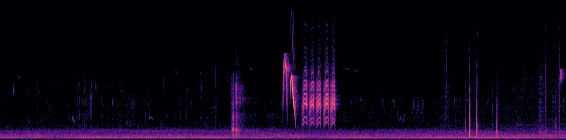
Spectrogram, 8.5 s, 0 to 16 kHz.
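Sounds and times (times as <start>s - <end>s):
steady low hum: 0.0s - 8.4s
marsh tit Poecile palustris call: 4.2s - 5.3s.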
